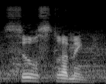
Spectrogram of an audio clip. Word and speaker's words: Surströmming: Surströmming. – All right, here we go. Surströmming. All right, let's put this herring that's been fermented for how long? – About 6 months or so. – Surströmming.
